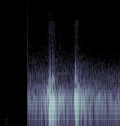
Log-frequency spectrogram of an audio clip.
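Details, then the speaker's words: Normal first and second heart sounds from valve closure: two soft low thumps forming one lub-dub pair, counted as a single beat, then a voice starts over them. "entonces cuando ustedes les toque realizar la auscultación tiene que contar cada dos sonidos es un latido"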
